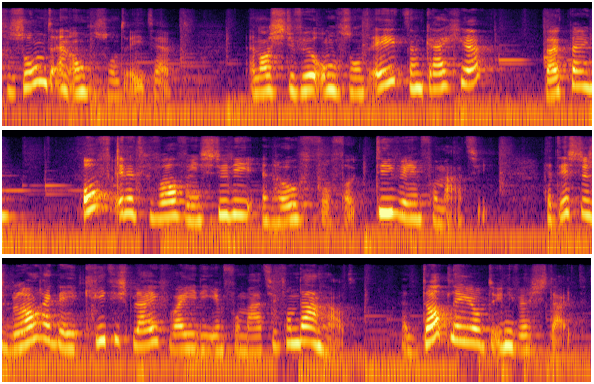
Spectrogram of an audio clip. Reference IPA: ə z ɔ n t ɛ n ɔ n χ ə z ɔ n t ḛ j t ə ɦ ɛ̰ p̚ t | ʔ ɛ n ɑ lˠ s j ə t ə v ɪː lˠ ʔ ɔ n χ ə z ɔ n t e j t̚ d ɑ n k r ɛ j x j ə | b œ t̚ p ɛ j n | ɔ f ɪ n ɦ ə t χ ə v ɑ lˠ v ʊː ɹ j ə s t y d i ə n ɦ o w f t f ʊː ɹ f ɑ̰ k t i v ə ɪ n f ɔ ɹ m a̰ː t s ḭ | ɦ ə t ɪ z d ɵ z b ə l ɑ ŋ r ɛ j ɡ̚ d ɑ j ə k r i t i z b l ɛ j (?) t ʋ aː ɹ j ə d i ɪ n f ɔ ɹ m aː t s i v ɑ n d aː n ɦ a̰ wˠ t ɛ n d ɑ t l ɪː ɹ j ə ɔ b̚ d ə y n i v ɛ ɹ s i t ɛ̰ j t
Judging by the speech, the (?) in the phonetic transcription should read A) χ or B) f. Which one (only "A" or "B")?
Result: B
